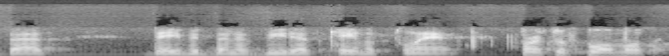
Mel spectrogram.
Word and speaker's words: Benavidez: Benavidez.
